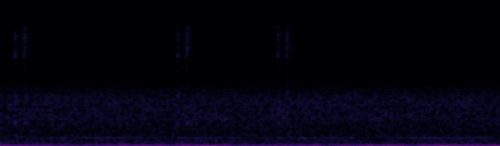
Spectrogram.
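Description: Three short clusters of faint clicks in the first two and a half seconds, over a low steady hum of background noise.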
